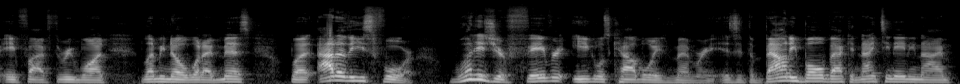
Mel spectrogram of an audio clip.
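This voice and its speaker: With a medium-pitched, fairly bright voice, a man runs a one-person sports podcast while nursing a cold that makes him a bit nasal. He keeps things conversational, leaning heavily on "uh."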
